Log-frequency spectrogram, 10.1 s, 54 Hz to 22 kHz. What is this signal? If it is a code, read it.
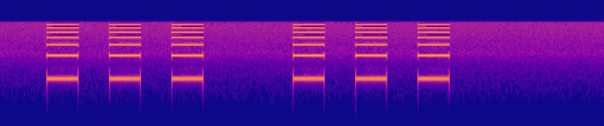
Alarm pattern, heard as an alarm's beeps, played twice, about 520 Hz. Temporal three. Smoke or fire, evacuate.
